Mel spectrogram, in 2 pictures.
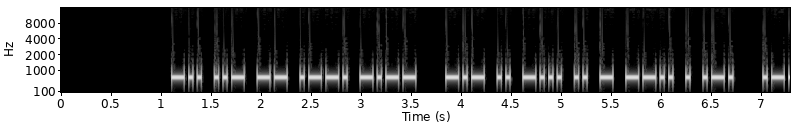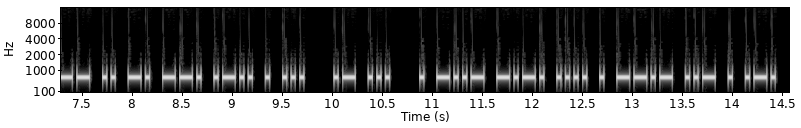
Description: Morse code, heard as a keyed tone, about 28 wpm, 700 Hz. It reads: DUMPY KIBITZER JINGLES AS EXCHEQUER
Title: Pangram Challenge v2 - 28wpm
